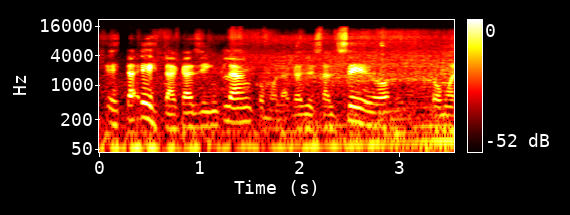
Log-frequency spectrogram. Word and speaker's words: Inclán: muy lindo sobre omar han sido habla de inclán con acento en la y como solíamos decir en el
